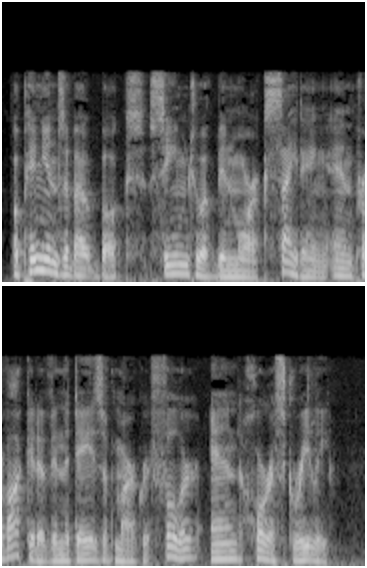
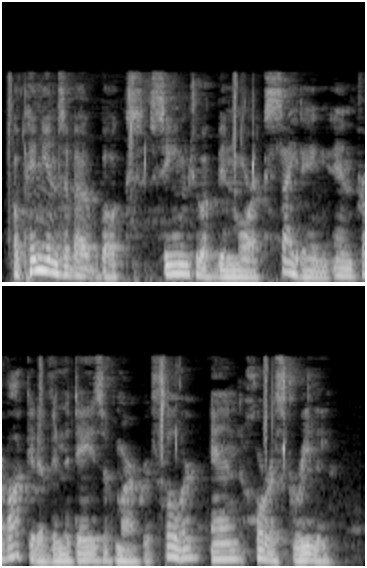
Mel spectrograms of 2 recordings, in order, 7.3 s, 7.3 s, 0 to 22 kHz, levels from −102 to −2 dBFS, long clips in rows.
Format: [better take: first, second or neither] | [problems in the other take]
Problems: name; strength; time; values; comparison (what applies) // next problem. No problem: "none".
first | noise reduction (classical method WPE with log-MMSE)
